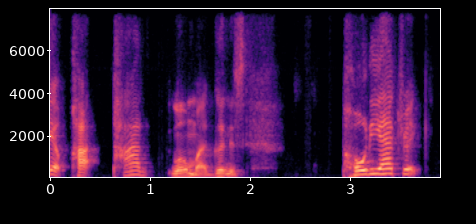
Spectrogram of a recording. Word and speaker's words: Podiatric: Podiatric? Is it a long O? Podiatric, okay, at Temple University School of Podiatric Medicine.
